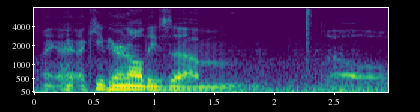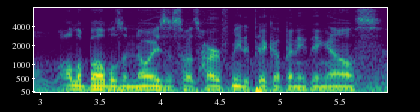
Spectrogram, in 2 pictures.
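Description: A man's voice: fairly low pitch, moderate pace, background noise. A man giving casual gameplay commentary, thinking aloud and muttering to himself as he plays. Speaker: gamer commentating his own submarine game. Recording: steady engine-like game ambience behind voice. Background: submarine game sound effects and ambience.

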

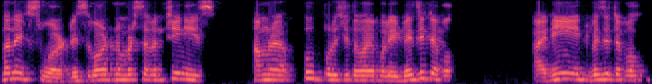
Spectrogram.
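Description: A man with a Bangladeshi accent teaching word pronunciation, repeating each word slowly and drawn out and mixing in English phrases. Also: high voice, smooth, dry recording, low-quality recording. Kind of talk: pronunciation lesson.

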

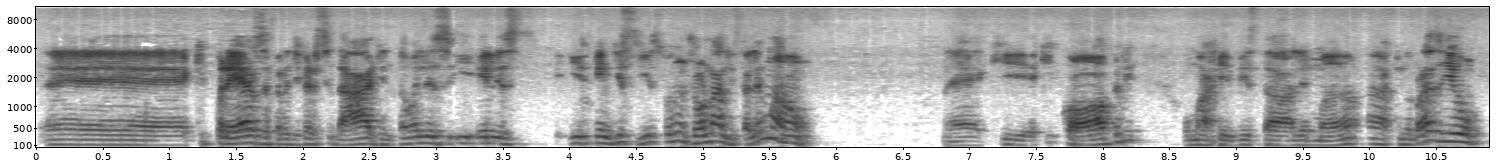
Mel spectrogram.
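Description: Speaking at normal speed with a medium-pitched, animated voice, a middle-aged Brazilian novelist rambles as a guest in a casual video-call discussion. He often restarts and tosses in tag questions. His webcam audio sounds slightly dull and lo-fi.

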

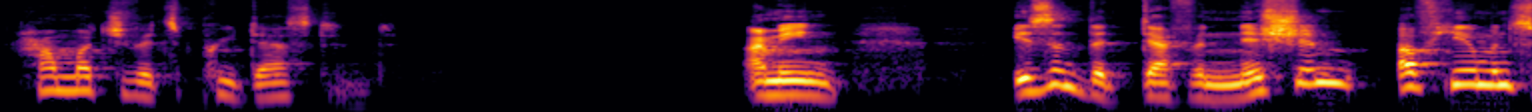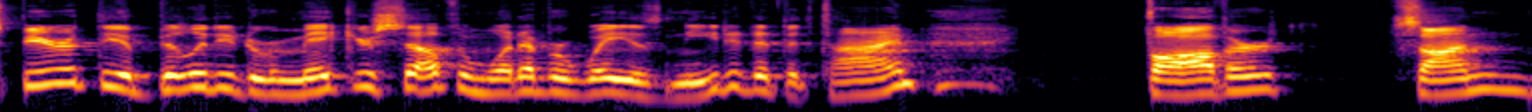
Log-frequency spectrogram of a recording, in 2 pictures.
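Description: Playing a lone man in a holding cell, an actor delivers a reflective audio drama monologue doubting his own memories, his mood turning from wry to earnest. The voice is high with a fairly bright tone.

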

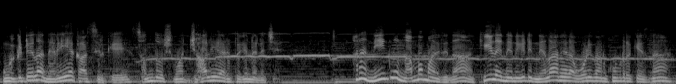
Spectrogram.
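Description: A shy, hesitant young tough. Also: male voice, a little high, very animated, rapid-fire, highs cut off, over music. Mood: thoughtful. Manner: hesitant, stammering. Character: young working-class boxer, shy, hesitant. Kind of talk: film dialogue.

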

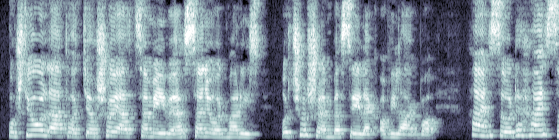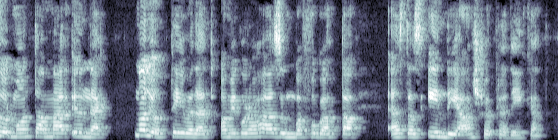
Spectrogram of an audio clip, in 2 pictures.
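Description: A woman reading an audiobook, voicing an indignant, haughty lady of the house who speaks in a shrill, oratorical, accusing manner. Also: few pauses, close to an everyday voice.

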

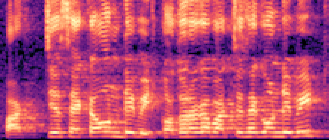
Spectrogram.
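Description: A male tutor from India teaches a classroom lecture. He dictates slowly, repeats each phrase, and quizzes his students. His voice carries the echo of a roomy classroom over a faint hum. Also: very high voice, a bit bright. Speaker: commerce tutor.

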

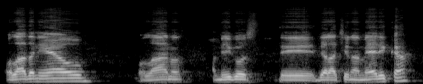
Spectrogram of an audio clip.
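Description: A man's voice: mid-range voice, a little slow, fairly bright tone. A man from southern Brazil with a Brazilian Portuguese accent gives a medical presentation, mixing Portuguese words into his Spanish and repeating words as he searches for them. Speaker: guest speaker, orthopedic shoulder surgeon.

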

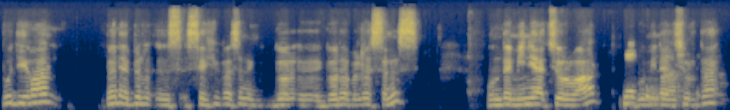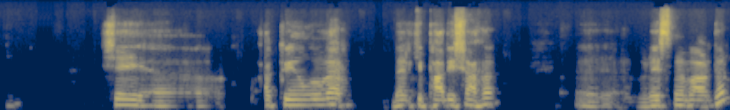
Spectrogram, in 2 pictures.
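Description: A middle-aged man with an Uzbek accent giving an academic presentation on a video call, speaking halting, broken non-native Turkish mixed with Uzbek. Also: on the high side, no echo, low-quality recording. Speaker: professor presenting research. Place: indoor room, video call. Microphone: computer microphone on video call.

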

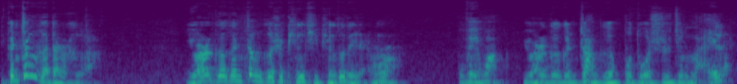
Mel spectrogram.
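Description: A man with a Northeastern Mandarin accent telling a gangland tale in colloquial, animated storytelling style, slipping into characters' voices. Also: mid-range voice, brisk, husky, lo-fi sound. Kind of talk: oral crime storytelling.

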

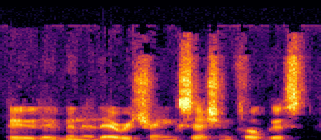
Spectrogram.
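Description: Man, football coach, very deep flat voice, press conference, table mic. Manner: measured, reflective, with many fillers. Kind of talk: post-match press conference. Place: press room.

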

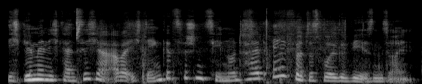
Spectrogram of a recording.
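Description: A woman voicing a polite, measured elderly man known as the Professor. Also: mid-range voice, big pitch swings, dark tone, slight background noise. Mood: recalling.

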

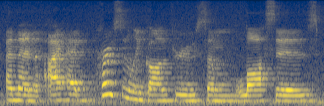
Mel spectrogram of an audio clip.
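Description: Reflective woman playwright in echoey room. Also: slow pace. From Michigan and Germany. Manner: thoughtful, searching, many "like" fillers. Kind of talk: casual interview chat. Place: small meeting room indoors. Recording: echoey room with faint rumble.

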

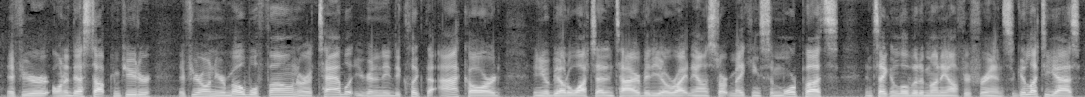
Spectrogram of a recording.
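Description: A man, giving a brisk, friendly golf lesson outdoors on a putting green, recorded on a lapel mic. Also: medium pitch, fairly even intonation, a bit bright, clear, resonant tone. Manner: brisk, friendly, practical coaching. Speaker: golf instructor.

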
